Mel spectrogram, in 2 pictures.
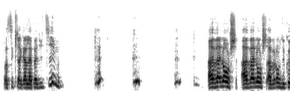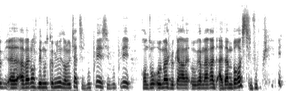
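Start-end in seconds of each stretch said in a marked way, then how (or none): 4.1-11.5 loud, high-pitched rally to the chat; excited rallying call. Real, not acted. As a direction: call out urgently for everyone to join in. Rallying the live chat to spam emotes.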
